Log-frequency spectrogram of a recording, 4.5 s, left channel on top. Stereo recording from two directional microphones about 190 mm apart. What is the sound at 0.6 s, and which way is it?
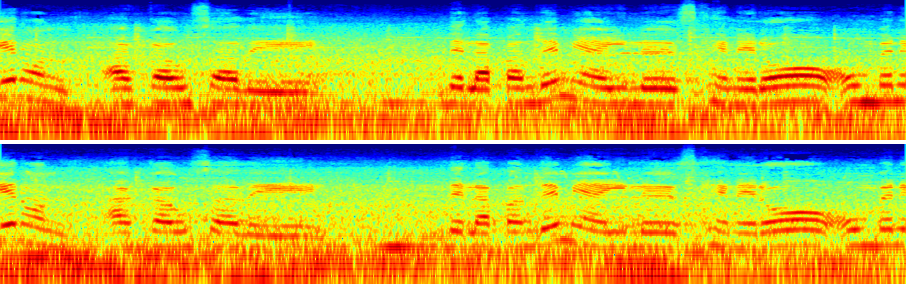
Speech, 25° left (ahead or behind).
